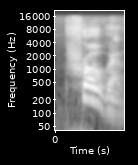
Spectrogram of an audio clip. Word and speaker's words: program: Mas com o tempo, se você quiser, quiser ter uma pronúncia melhor, você adiciona, acrescenta esse program. Então, a tônica tá no pro, não é pro, é pro.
